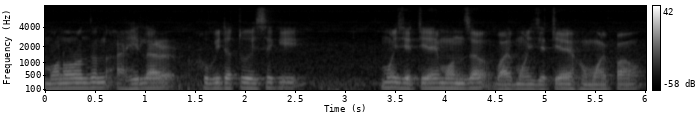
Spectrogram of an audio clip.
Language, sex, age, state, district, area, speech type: Assamese, male, 45-60, Assam, Goalpara, urban, spontaneous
